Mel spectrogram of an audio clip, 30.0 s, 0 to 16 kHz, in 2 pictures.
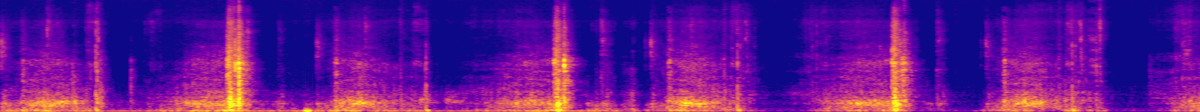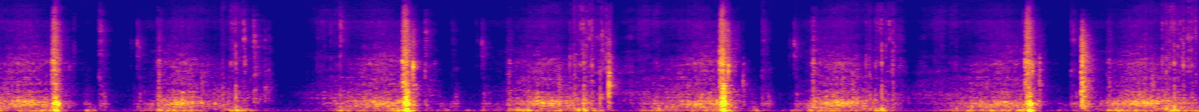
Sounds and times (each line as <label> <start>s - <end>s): kitchen drawer sliding open and closed 0.0s - 9.5s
